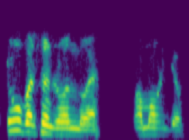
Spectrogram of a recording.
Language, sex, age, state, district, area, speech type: Sindhi, male, 30-45, Gujarat, Kutch, rural, conversation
